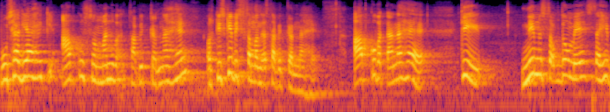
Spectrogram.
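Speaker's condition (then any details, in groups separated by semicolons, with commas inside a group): No condition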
